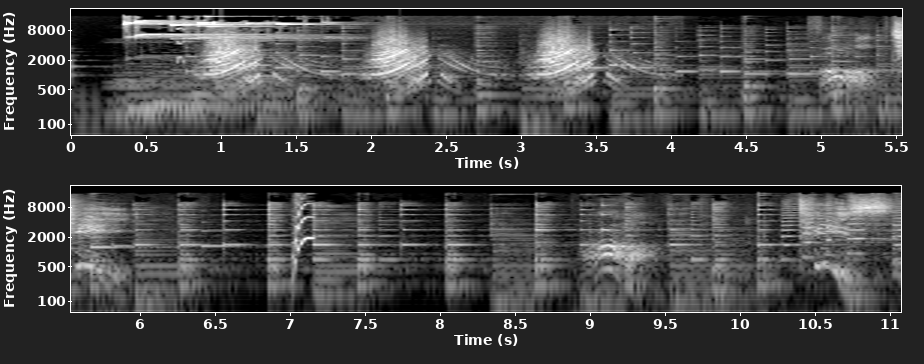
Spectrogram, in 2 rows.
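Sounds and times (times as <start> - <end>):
cartoon pitch glide effects: 0.4 - 2.4
children's background music: 0.4 - 3.4.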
